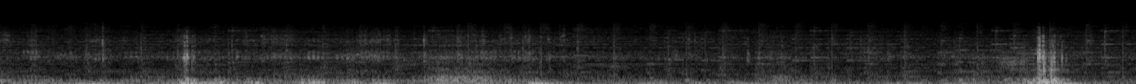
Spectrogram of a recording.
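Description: Dirt bike rolling down a steep, rough dirt trail: a continuous low rumble with knocks over the bumps, one about a second and a half in and a louder one near the end.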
